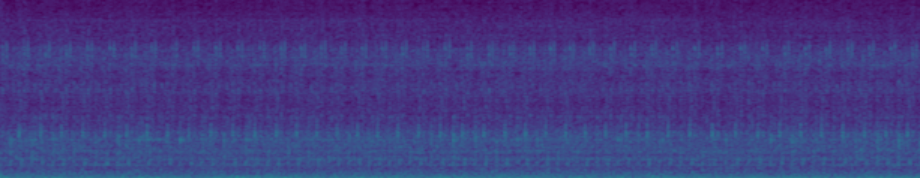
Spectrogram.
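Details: Classic Mini with points ignition, idling after a hard cold start on the year's coldest day, following about three months unused: steady, even low idle with smooth rapid beat, no misses or surging; running normally.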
